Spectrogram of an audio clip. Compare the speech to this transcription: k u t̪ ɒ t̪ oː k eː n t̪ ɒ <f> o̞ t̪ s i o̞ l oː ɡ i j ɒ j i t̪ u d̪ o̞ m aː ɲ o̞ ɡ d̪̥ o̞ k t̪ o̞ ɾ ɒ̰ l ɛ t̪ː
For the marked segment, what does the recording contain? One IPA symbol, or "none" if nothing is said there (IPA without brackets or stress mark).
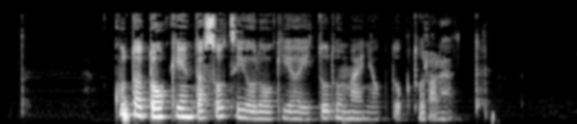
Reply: s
